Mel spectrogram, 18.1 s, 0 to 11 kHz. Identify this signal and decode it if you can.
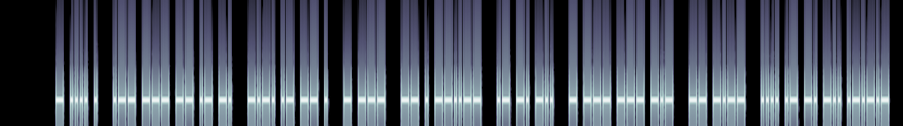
Morse code, heard as a keyed tone, about 25 wpm, 690 Hz. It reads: THE WOMAN CAME TO ME, AND TOOK MY HAND.
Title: Sentences from Top 1100 Words 25wpm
